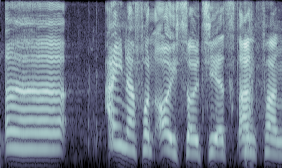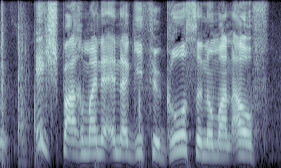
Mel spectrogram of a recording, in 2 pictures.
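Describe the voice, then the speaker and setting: A woman's voice: medium pitch, unhurried, natural voice. A woman voicing a cocky, bullying teenage skater gang leader in a cartoon, with a sneering, taunting manner, over music. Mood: bossy, taunting. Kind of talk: German cartoon dub. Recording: loud music behind the voice.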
